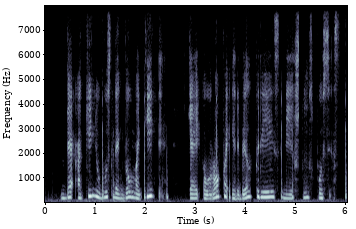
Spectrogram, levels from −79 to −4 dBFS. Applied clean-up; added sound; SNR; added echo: neural diffusion model UNIVERSE++.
